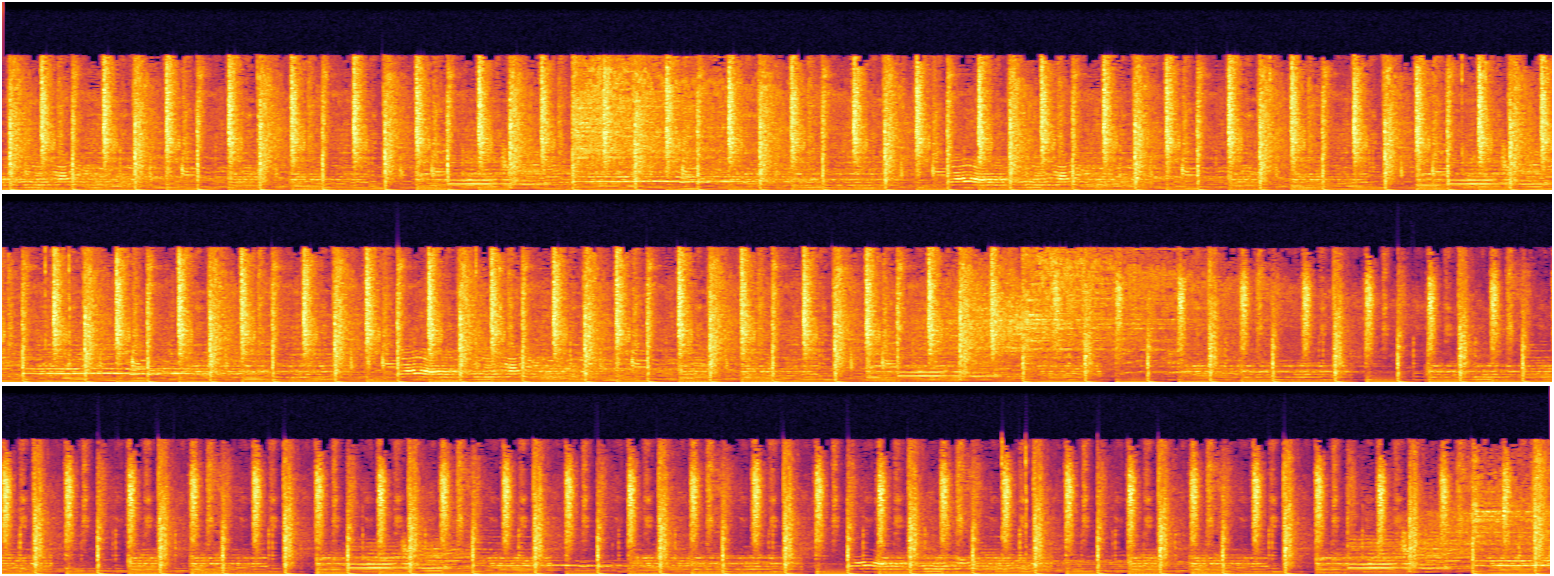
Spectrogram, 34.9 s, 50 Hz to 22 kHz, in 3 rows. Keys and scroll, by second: 31.6 Delete.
